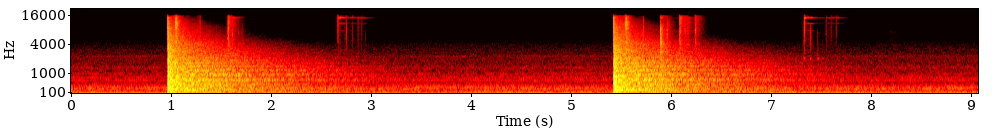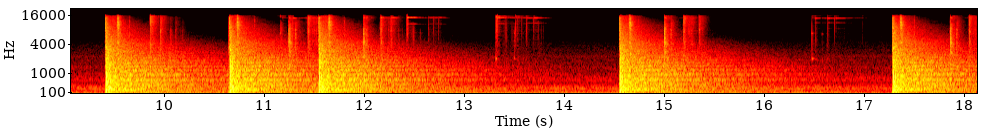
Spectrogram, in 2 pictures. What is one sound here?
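Pistol shots ring out one at a time, each echoing loudly down a long hall.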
